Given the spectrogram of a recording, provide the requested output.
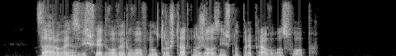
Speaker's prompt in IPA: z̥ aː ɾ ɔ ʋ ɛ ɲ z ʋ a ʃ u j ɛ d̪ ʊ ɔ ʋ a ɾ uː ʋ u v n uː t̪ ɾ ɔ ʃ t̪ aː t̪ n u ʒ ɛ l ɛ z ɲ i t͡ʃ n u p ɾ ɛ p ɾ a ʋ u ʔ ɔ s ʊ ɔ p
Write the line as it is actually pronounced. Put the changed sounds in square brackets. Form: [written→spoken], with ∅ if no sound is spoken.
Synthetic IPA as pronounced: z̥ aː ɾ ɔ ʋ ɛ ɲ z ʋ [a→i] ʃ u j ɛ d̪ ʊ ɔ ʋ [a→ɛ] ɾ [uː→u] ʋ [u→ɔ] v n uː t̪ ɾ ɔ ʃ t̪ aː t̪ n u ʒ ɛ l ɛ z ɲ i t͡ʃ n u p ɾ ɛ p ɾ a ʋ u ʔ ɔ s ʊ ɔ p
